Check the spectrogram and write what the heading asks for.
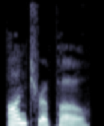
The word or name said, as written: entrepôt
